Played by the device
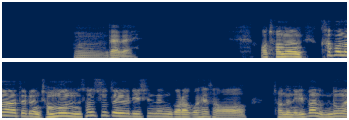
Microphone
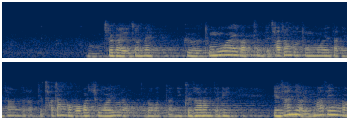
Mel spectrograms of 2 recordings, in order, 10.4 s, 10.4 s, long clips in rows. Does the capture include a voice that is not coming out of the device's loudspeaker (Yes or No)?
Yes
